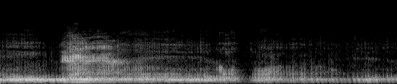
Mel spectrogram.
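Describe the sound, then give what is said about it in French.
A panther, a wild feline, roars loudly in two long, rumbling growls, the first swelling for over two seconds before a brief pause and a second deep roar, with no one speaking. “Je vais vous parler d'un animal sauvage qui s'appelle la panthère.”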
